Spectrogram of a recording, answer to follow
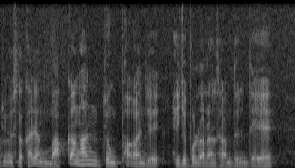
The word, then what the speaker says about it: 헤즈볼라: 그러면 이제 헤즈볼라라고 하는데 이즈브 알라, 이즈브 알라라는 말을 헤즈볼라 이렇게 발음하는데 알라의 정당이라고 하는 그 정식 정당입니다.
